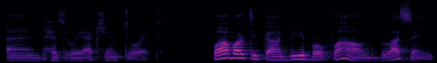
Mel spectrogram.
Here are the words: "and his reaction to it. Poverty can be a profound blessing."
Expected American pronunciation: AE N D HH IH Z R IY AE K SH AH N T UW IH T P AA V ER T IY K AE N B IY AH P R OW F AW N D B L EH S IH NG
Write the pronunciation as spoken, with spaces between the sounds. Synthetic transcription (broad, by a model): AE N D HH IH Z R IY AE K SH AH N T UW IH T P AA V ER T IY K AE N B IY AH P R OW F AW N D B L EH S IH NG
